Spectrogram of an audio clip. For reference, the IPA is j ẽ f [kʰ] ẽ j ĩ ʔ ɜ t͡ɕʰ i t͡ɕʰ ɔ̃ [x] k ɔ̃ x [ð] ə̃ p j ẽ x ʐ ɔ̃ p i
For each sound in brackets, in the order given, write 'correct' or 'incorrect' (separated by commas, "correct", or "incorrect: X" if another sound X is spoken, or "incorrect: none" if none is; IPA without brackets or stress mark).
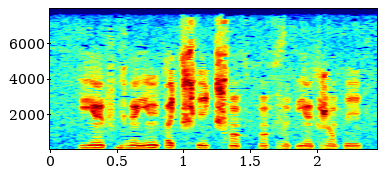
incorrect: ɡʱ, correct, incorrect: z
